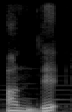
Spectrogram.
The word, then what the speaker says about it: and.e: アンデ、 and.e と書いてアンデと読む当社のオリジナルブランドです。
